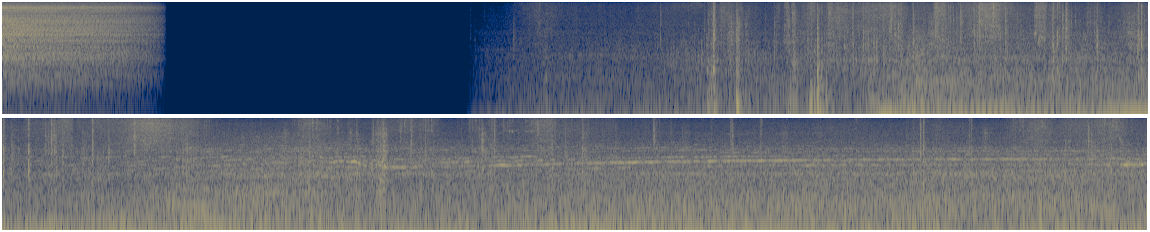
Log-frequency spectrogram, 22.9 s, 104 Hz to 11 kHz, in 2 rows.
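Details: Volvo S60 2.4 170 hp (2004) with a manual 5-speed: a thin whine climbs slowly in pitch above the road rumble while driving. There is no noise at idle or when revving the engine.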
